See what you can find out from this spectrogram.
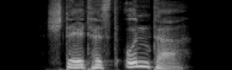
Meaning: inflection of unterstellen: 1. second-person singular preterite 2. second-person singular subjunctive II
- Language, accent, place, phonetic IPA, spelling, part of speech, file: German, Germany, Berlin, [ˌʃtɛltəst ˈʊntɐ], stelltest unter, verb, De-stelltest unter.ogg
